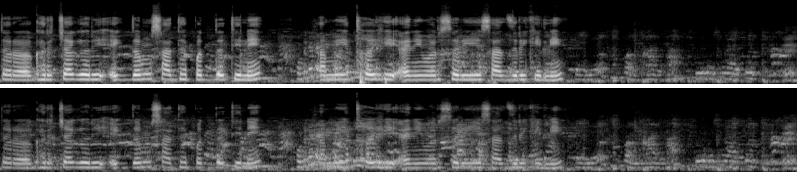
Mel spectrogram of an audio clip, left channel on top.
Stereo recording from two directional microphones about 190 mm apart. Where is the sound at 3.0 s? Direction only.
40° right (ahead or behind).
